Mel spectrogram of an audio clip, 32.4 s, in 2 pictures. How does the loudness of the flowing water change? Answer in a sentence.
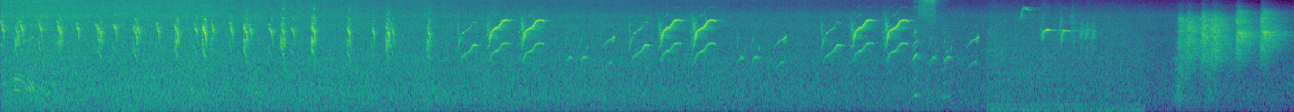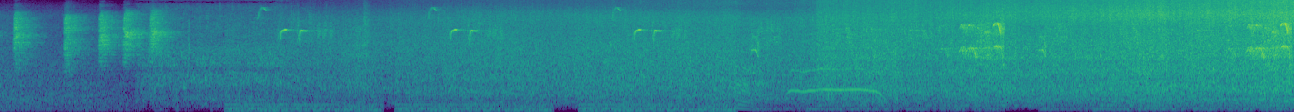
The volume of the flowing water goes down, then up.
